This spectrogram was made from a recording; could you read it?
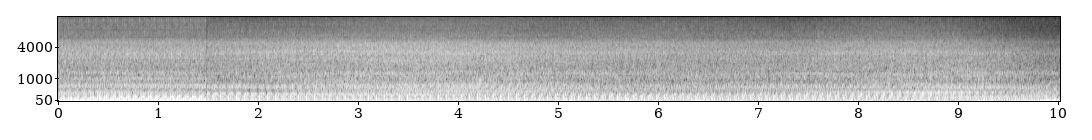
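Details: Rebuilt Subaru STI first start after fresh oil and new power steering fluid; steady, even boxer burble with no knocks or misses; normal idle, with smoke from an earlier oil leak burning off the up-pipe and a small exhaust gasket leak.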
